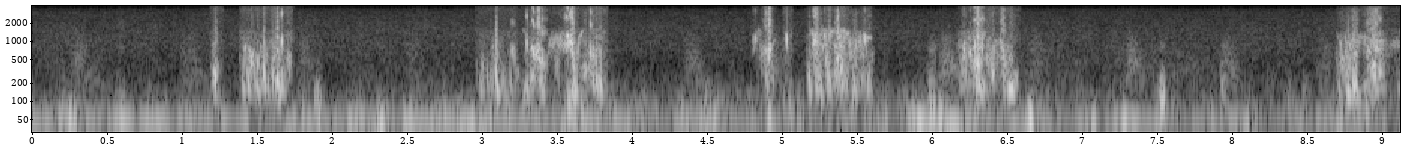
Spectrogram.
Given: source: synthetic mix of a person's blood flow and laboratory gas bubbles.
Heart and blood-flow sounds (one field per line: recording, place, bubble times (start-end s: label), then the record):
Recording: Doppler ultrasound of blood flow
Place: subclavian vein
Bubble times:
1.18-1.27 s: bubbles
1.38-1.74 s: bubbles
2.94-3.84 s: bubbles
4.79-4.97 s: bubbles
5.00-5.07 s: bubbles
5.14-5.61 s: bubbles
6.16-6.59 s: bubbles
8.68-9.13 s: bubbles
From the record:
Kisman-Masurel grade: 333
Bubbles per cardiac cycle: rolling drumbeat, 9 or more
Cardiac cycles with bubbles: 50 to 99%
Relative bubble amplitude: loud (0.450 to 0.775)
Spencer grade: 3 (all of the cardiac periods contain showers or single bubble signals, but not dominating or overriding the cardiac motion signals)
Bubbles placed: anywhere in the cardiac cycle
